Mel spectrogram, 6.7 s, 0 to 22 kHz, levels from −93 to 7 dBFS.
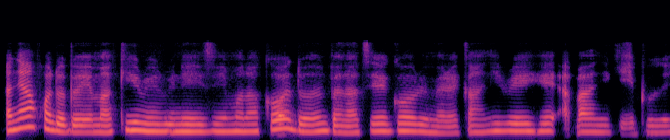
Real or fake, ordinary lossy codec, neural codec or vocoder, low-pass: fake; none; codec, 24 kHz, 0.9 kbps, DualCodec; 7.2 kHz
